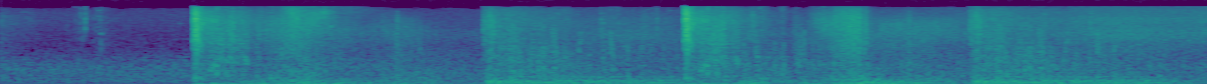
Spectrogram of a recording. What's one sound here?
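A grappling rope whooshes and swings through the air.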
